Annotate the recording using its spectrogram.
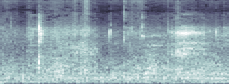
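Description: Faint room noise with a single light click about half a second in.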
